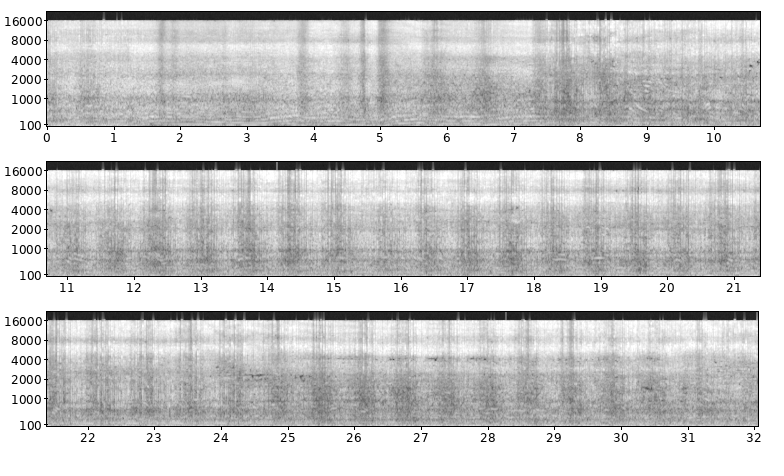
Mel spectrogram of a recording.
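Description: Supercharged nitromethane-burning nostalgia funny car engines running loud near the starting line. The engine is revved up and down several times in the first few seconds, then settles into a steady, lumpy idle with an even pulse.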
